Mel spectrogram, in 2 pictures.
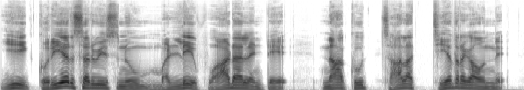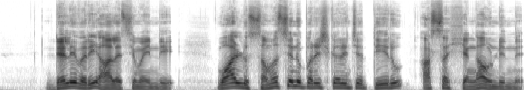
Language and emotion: Telugu, disgusted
